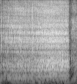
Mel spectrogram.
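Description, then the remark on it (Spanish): A loud, rough recorded animal roar, supposedly a wolf, rumbles steadily for over a second, then cuts off abruptly into quieter background noise. No one speaks. “Es un lobo, se supone.”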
